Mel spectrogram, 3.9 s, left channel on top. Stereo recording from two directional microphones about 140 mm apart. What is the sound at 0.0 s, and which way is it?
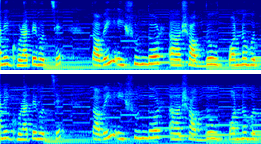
Speech, 35° left (ahead or behind).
